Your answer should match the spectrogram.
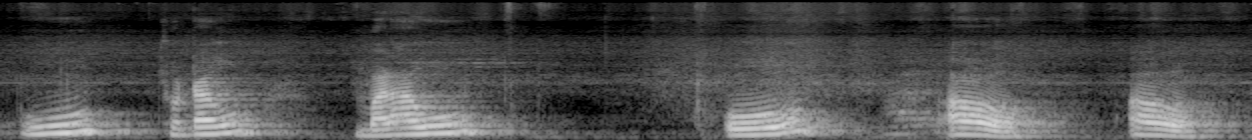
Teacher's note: जिन ध्वनियों का उच्चारण करते समय ओठ गोलाकार हो जाता है, गोल हो जाता है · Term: वृत्त मुखी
